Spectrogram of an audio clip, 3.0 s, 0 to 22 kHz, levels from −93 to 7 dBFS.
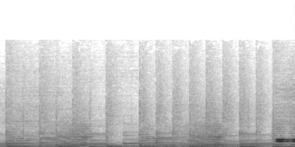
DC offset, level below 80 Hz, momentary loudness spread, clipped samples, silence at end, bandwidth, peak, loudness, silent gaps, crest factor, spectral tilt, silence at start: under 0.1%; -34 dBFS; 10 LU; under 0.1%; 0 s; 15.5 kHz; -2 dBFS; -27 LUFS; none; 22 dB; -6 dB/octave; 0 s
